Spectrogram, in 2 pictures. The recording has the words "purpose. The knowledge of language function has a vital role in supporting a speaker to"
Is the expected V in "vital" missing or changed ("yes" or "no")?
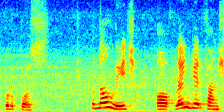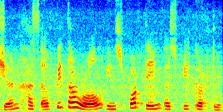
yes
